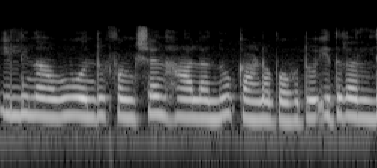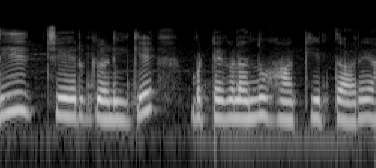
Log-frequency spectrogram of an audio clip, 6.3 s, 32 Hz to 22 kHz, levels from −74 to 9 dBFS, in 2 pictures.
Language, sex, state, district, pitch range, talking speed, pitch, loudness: Kannada, female, Karnataka, Bangalore, 225-245 Hz, 115 wpm, 235 Hz, -17 LUFS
